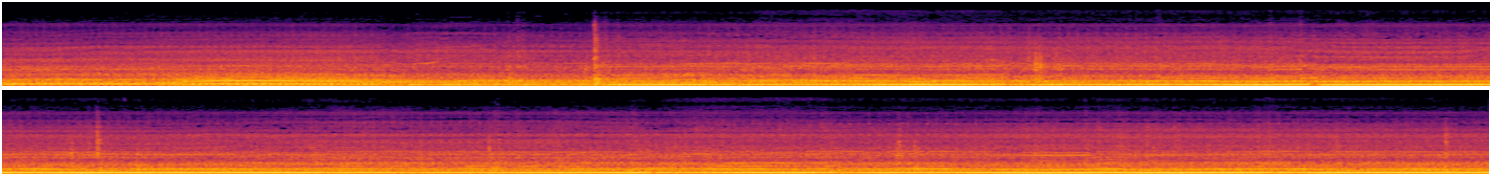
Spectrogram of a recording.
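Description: Diesel engine of a Doosan wheeled excavator running steadily under hydraulic load while it digs and loads earth. Its note rises briefly about two seconds in, and a few faint knocks come through.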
